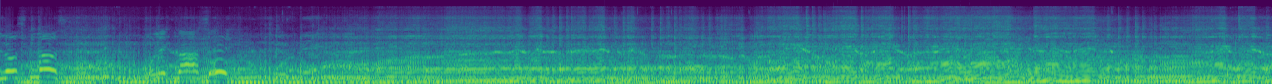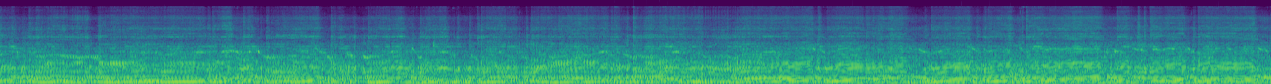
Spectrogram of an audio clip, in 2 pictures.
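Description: A dirt bike engine hums and revs close by.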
